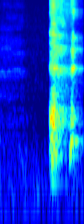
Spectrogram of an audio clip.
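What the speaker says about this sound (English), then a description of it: "I'm going to cover my microphone because I'm going to cough." A single muffled cough, close and brief, after a moment of near silence.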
